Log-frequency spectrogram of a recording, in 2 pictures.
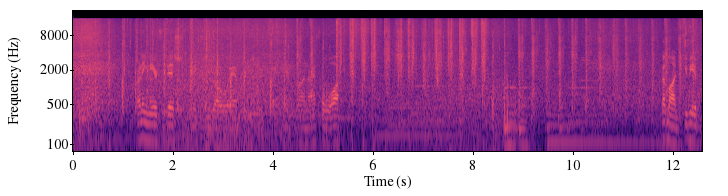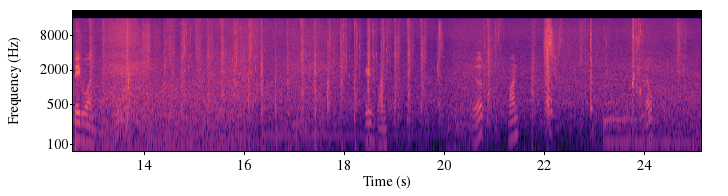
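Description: Quick footsteps patter across sand.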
